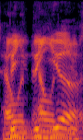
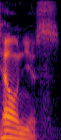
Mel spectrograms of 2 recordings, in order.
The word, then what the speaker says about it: Helenius: Yeah, use. The word use. Helenius. In the second part. 3 syllables. He said it. It's Helenius. Helenius.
